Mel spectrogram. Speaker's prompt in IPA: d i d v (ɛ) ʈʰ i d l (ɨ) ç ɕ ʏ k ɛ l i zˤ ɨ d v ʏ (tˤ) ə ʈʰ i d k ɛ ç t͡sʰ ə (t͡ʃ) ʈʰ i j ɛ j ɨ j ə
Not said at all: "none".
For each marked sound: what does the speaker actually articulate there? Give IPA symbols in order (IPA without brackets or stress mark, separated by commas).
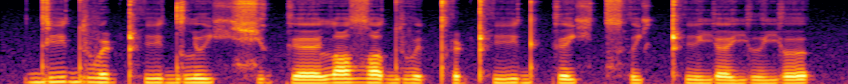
ɛ, ɨ, tʰ, ç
